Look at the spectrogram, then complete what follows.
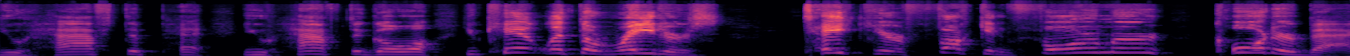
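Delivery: fired-up, riled-up, all-in ranting delivery. A host rants to the network's fans, fired up. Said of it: "I'm I'm I'm fired up".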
